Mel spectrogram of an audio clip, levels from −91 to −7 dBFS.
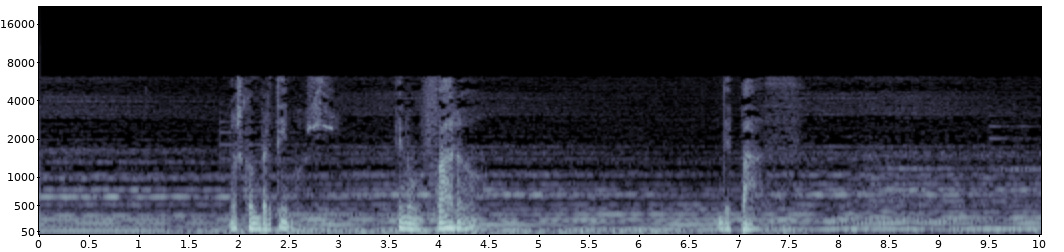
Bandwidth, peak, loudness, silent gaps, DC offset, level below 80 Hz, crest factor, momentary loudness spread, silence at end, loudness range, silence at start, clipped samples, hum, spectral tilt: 6.6 kHz; -12 dBFS; -36 LUFS; none; under 0.1%; -44 dBFS; 22 dB; 14 LU; 0 s; 6 LU; 0 s; under 0.1%; none; -6.5 dB/octave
